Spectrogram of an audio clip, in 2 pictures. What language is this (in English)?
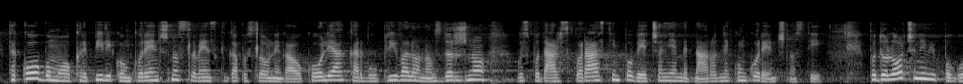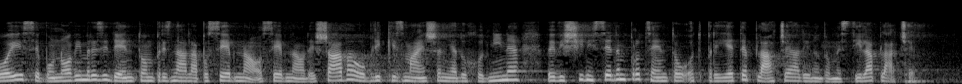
Slovenian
